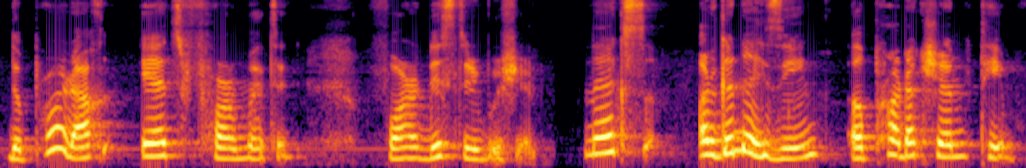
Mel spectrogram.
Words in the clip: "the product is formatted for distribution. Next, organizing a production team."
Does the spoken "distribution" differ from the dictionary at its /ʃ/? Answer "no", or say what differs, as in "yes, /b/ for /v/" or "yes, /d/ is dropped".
no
